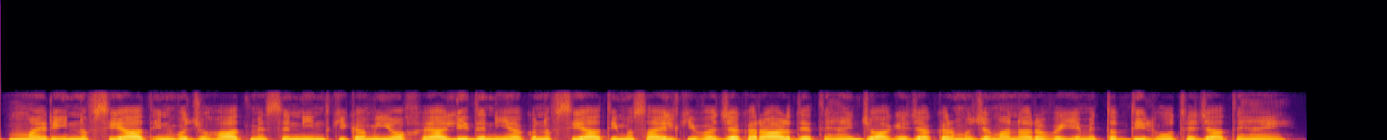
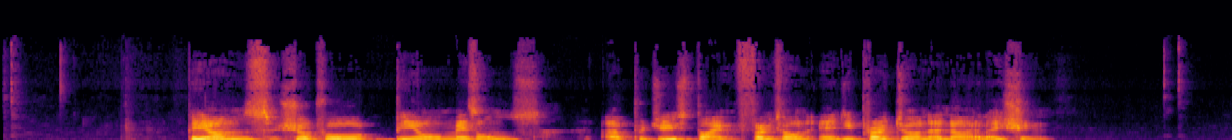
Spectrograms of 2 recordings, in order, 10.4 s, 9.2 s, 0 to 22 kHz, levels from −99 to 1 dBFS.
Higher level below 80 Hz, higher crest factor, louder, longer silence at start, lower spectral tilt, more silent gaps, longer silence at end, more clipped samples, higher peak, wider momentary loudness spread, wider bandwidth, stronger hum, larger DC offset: first, -48 dBFS vs -62 dBFS; second, 14 dB vs 20 dB; first, -15 LUFS vs -20 LUFS; second, 0 s vs 1.4 s; first, -8 dB/octave vs -6.5 dB/octave; neither; second, 0.75 s vs 1.4 s; neither; about the same, 0 dBFS vs -2 dBFS; second, 4 LU vs 10 LU; second, 7.6 kHz vs 16 kHz; neither; first, 0.2% vs under 0.1%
